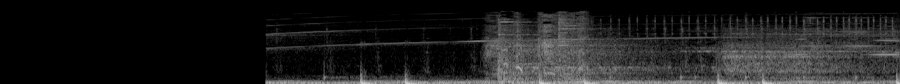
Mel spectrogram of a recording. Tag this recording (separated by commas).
Music, Silence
